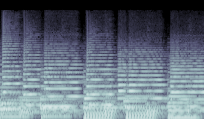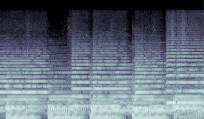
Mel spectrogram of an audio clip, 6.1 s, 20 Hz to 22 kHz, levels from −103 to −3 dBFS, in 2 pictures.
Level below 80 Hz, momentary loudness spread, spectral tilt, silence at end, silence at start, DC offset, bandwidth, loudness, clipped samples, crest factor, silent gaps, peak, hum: -28 dBFS; 3 LU; -7 dB/octave; 0 s; 0 s; under 0.1%; 11.5 kHz; -18 LUFS; under 0.1%; 14 dB; none; -4 dBFS; none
